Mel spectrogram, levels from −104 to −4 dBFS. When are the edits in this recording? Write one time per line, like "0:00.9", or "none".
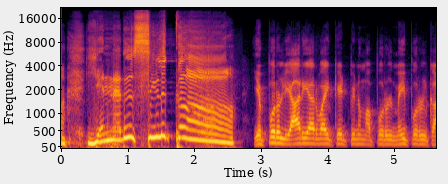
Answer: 0:02.7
